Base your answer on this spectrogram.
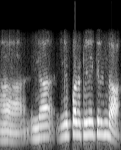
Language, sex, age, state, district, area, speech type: Malayalam, male, 60+, Kerala, Kasaragod, urban, conversation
